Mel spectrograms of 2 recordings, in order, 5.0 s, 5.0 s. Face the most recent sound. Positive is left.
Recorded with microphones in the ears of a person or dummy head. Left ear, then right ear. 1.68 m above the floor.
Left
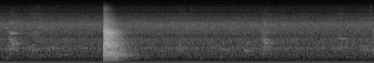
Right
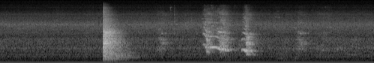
turn(degrees=-55)  # may be behind; listen again after turning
